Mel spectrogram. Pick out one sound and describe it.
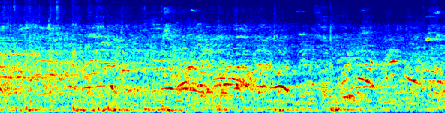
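A bouncing ball thumps on the floor.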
